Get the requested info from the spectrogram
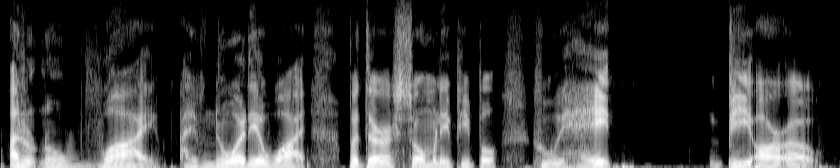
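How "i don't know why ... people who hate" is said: ordinary delivery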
